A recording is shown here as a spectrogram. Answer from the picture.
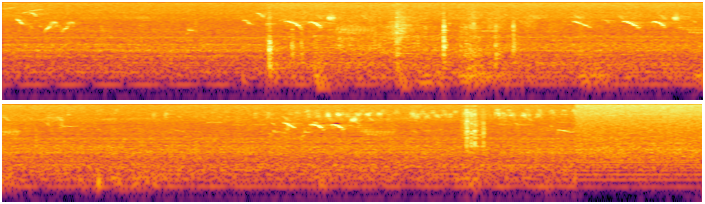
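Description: Small birds chirping in the bush: short, falling notes repeated every second or so, over a steady low background hum, with a few soft knocks.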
